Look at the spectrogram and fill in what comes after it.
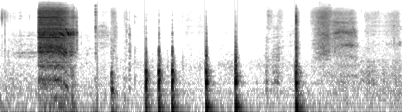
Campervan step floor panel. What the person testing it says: that sounds hollow to me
